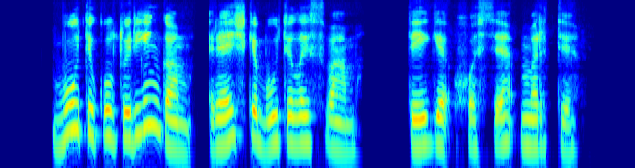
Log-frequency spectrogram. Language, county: Lithuanian, Utena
